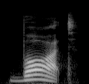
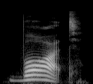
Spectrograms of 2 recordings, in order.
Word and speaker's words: bought: Bought. Bought. Catch. Caught. Caught. Fight. Fought. Fought. Seek. Sought. Sought. Teach. Taught. Taught. Think. Thought. Thought. Remember that the G is silent in these verbs.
